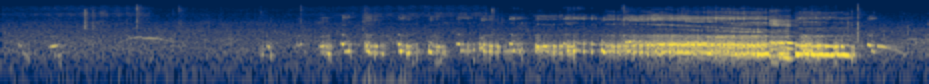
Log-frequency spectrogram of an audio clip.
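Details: Costa Rican howler monkeys calling at sunset: scattered guttural grunts quicken into a long, sustained, rasping roar that swells and holds for several seconds before fading.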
